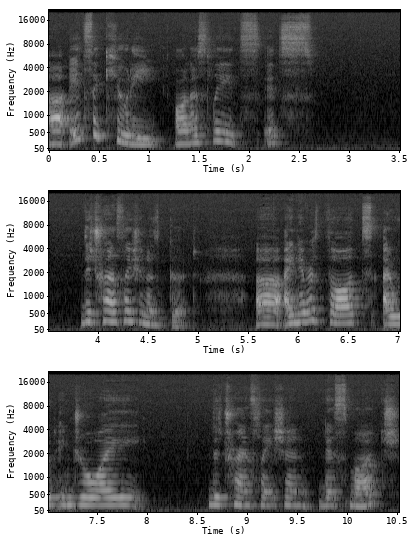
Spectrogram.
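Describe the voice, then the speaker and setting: With long, frequent pauses, a woman speaks at a fairly slow pace in a fairly high, somewhat breathy voice with lively intonation. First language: not English, not French. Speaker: literature video creator. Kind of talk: tutorial. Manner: halting.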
